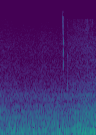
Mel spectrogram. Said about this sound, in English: Hold on, I gotta pass this truck. There's a guy, there's just litter going all out of the back of his pickup truck all over the freeway.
